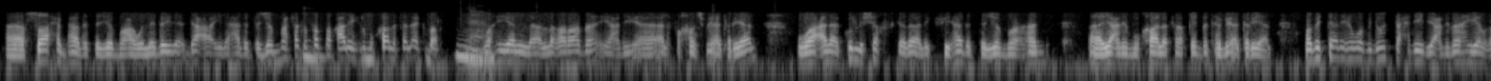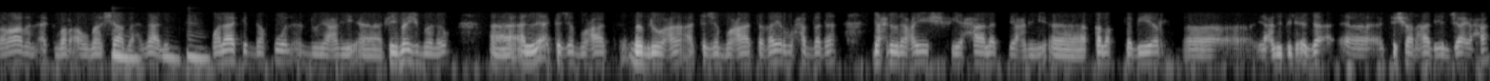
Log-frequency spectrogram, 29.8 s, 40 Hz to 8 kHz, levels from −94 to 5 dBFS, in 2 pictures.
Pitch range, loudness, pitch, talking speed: 120-145 Hz, -37 LUFS, 130 Hz, 135 wpm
